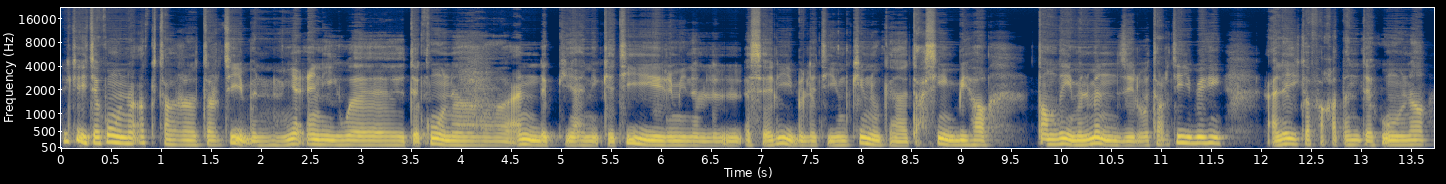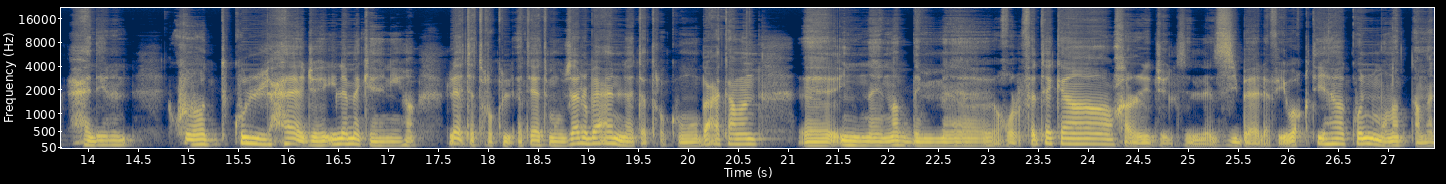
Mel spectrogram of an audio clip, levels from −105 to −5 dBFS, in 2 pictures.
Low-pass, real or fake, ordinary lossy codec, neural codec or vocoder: none; real; none; none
